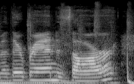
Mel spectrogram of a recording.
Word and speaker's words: Czar: name of their brand azar it starts the sea but you just don't pronounce it and it's just such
